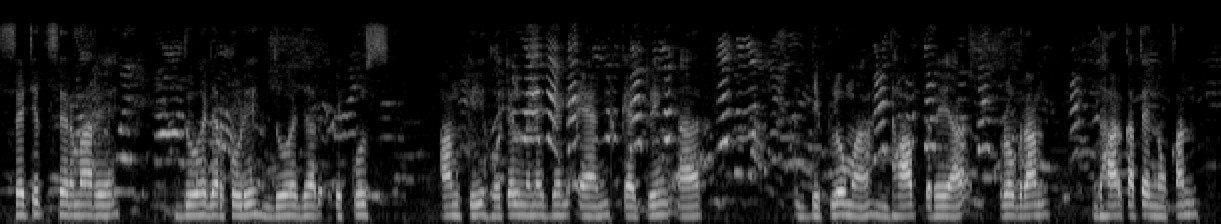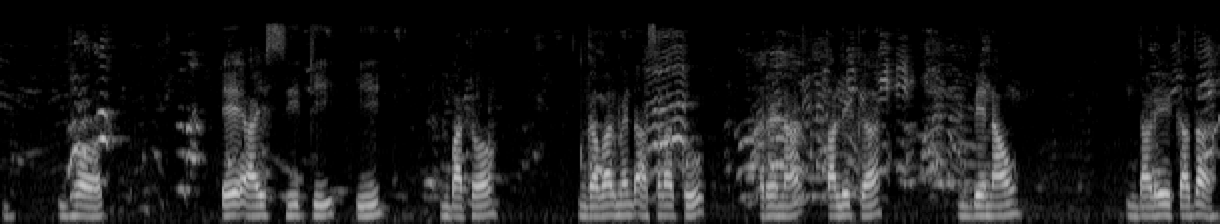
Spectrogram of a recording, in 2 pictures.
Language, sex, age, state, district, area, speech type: Santali, male, 18-30, West Bengal, Dakshin Dinajpur, rural, read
